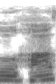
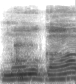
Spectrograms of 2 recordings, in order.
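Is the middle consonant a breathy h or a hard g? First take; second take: breathy h; hard g. First: The middle consonant is a breathy h sound. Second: The middle consonant is a hard g sound. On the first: The speaker calls it right. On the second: The speaker calls it wrong.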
